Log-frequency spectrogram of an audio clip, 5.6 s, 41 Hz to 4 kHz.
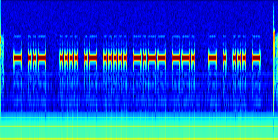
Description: Morse code, heard as a keyed tone, about 24 wpm, 590 Hz, with radio noise. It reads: TU HA5YG TEST
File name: CW / 2017 HA-OB HA5YG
